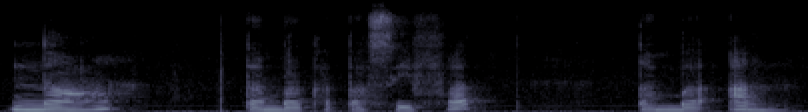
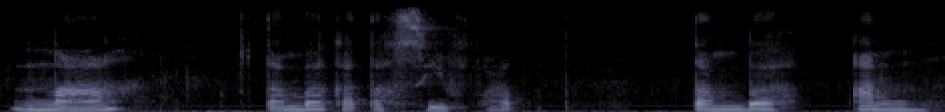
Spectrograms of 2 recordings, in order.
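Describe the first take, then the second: No difference in how they are said.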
